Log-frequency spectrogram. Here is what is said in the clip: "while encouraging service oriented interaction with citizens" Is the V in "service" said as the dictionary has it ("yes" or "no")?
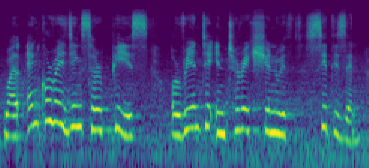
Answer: no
